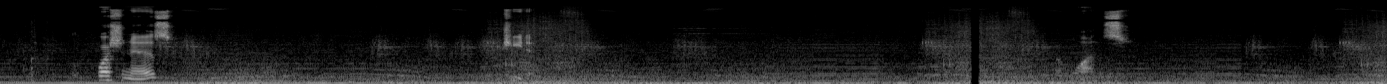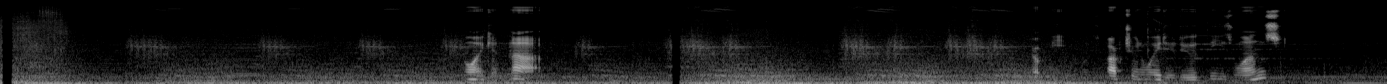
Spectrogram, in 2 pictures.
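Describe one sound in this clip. An electronic device chimes sharply, again and again.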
